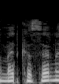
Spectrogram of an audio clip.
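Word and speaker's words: Cassel: Meine Frage ist natürlich, was hat Matt, Cassell, äh, Matt Castle verbrochen, das ist Matt Castle, ich glaube Matt Castle spricht man aus,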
